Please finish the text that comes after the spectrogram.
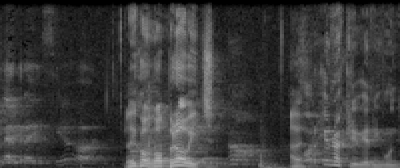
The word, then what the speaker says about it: Gombrowicz: ¿Por qué se pronuncia con CH y no con Z al final? Porque es polaco.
